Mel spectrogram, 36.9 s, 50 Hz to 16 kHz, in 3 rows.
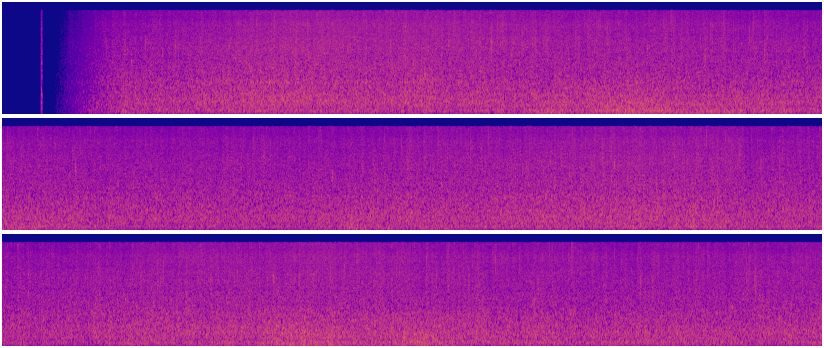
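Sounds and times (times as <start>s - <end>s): steady rainfall: 0.9s - 36.9s.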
